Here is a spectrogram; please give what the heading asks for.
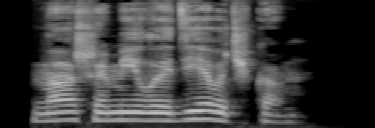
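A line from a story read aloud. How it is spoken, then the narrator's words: Grumbled. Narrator (Russian): проворчал Степаныч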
